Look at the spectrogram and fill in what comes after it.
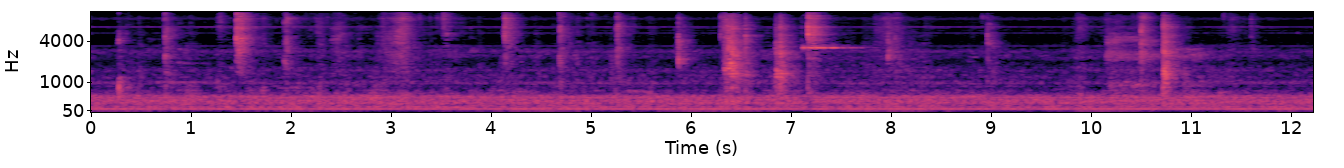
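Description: Close-up eating of crispy fried chicken wings: chewing with a few short, sharp crunches of the fried skin scattered through, over a steady low hum.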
